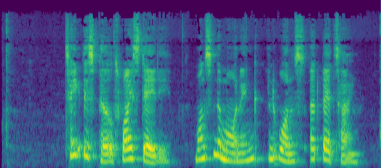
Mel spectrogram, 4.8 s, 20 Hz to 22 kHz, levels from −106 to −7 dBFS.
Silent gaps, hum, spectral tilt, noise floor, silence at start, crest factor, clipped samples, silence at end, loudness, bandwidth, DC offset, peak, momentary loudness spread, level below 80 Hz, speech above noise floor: none; none; -3.5 dB/octave; -65 dBFS; 0.8 s; 18 dB; under 0.1%; 0.25 s; -19 LUFS; 16 kHz; under 0.1%; -2 dBFS; 10 LU; -66 dBFS; 47 dB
